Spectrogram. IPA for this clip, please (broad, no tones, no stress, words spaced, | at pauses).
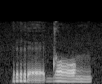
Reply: rɛ̰dɔŋ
